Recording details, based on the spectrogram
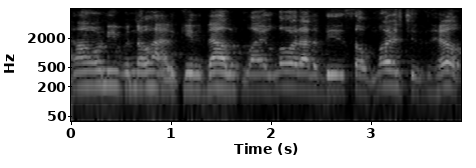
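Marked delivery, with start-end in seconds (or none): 2.0-3.9 put-on desperate, tearful, crying, pleading delivery. Retelling own prayer while crying in church: retelling own crying prayer. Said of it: "And I'm just crying".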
